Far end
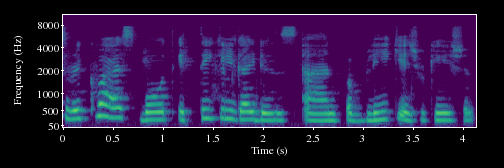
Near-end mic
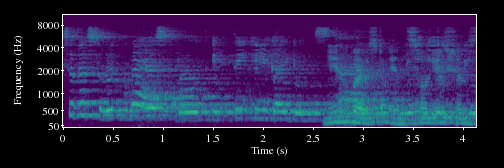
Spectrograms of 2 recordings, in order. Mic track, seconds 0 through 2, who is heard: echo only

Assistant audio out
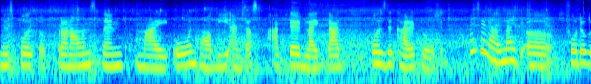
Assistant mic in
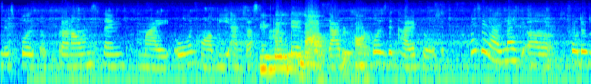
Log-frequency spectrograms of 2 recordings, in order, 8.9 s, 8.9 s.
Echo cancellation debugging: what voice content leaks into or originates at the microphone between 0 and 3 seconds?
echo only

